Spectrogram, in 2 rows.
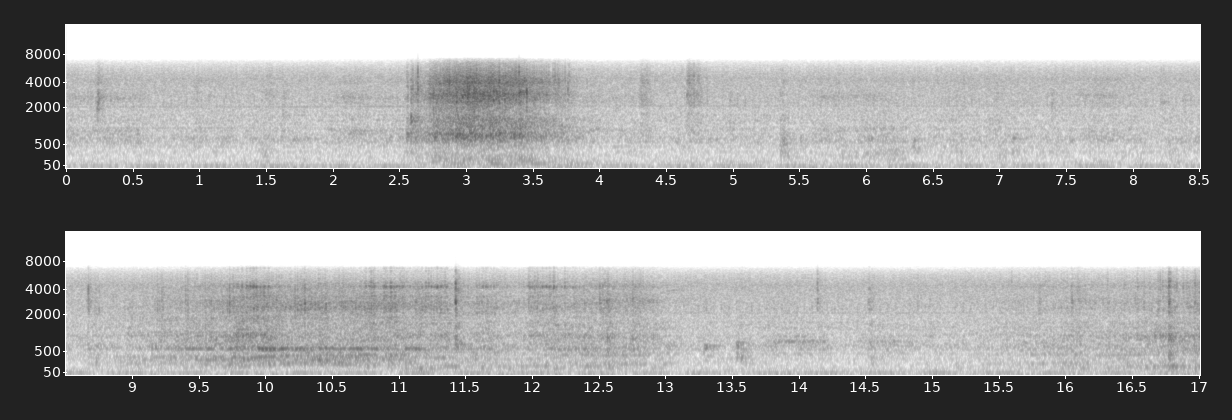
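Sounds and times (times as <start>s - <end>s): model train motor whirring: 2.6s - 3.9s, 8.9s - 13.1s, 15.4s - 17.0s.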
